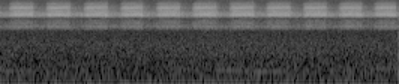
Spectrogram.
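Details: Cricket chirping in a pine forest at sunset, captured as a realtime XY stereo recording: bright high-pitched pulsed chirps about twice per second, steady and even, over faint woodland ambience.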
